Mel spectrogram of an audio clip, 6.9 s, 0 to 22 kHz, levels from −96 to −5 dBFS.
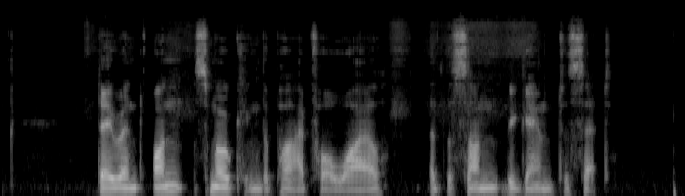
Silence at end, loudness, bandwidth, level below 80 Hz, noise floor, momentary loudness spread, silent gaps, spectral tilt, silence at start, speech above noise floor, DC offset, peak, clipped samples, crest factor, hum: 0.75 s; -41 LUFS; 15 kHz; -74 dBFS; -87 dBFS; 11 LU; none; -4.5 dB/octave; 1 s; 46 dB; under 0.1%; -20 dBFS; under 0.1%; 22 dB; none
